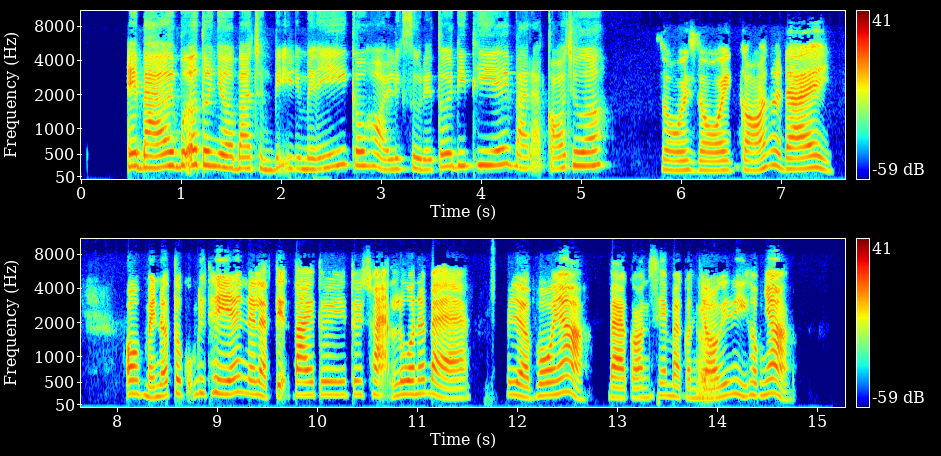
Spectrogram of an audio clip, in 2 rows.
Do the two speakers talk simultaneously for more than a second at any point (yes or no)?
no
